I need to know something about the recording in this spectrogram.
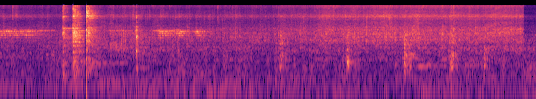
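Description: Food sizzling in a pan while a spatula stirs it, knocking and scraping against the pan. A loud clatter of several knocks comes about a second in, then single knocks roughly once a second.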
